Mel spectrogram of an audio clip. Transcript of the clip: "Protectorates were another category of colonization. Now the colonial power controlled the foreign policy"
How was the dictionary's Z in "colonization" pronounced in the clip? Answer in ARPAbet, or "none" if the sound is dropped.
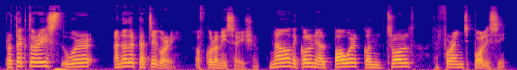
S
